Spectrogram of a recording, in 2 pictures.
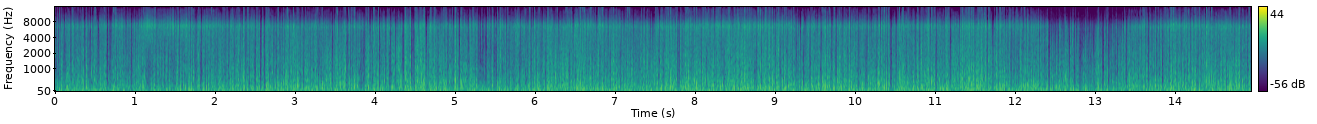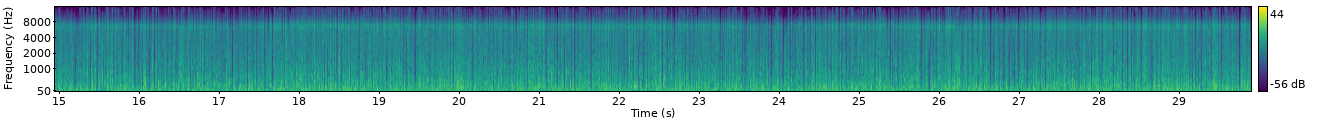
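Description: Wind rushing over a helmet-mounted microphone, with the 2019 Suzuki V-Strom 650's V-twin engine running underneath at a steady road cruise. The sound eases briefly about twelve seconds in.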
